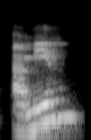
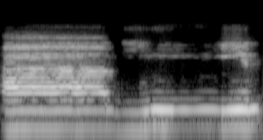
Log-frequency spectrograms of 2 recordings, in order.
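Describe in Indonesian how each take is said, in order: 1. Kedua vokal itu pendek. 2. Kedua vokal itu panjang. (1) "hamzahnya tidak ada mad, mimnya tidak ada mad" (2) "dibaca panjang hamzahnya dan dibaca panjang mimnya"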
